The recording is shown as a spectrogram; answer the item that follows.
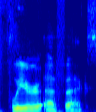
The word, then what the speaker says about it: FLIR FX: It is FLIR FX. Yeah. – FLIR FX. Okay. – Like FLIR, like the baseball cards, basically.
